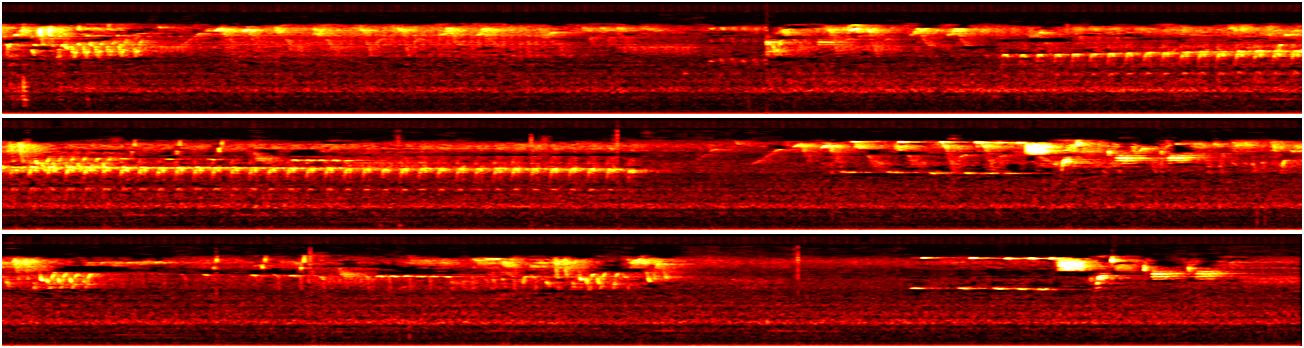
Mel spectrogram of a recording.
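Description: Outdoor summer chorus of small birds chirping and calling on and off, with a steady pulsed buzz lasting about seven seconds in the middle, over a constant low hum.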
